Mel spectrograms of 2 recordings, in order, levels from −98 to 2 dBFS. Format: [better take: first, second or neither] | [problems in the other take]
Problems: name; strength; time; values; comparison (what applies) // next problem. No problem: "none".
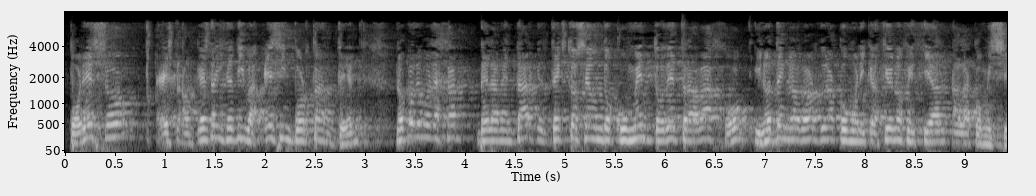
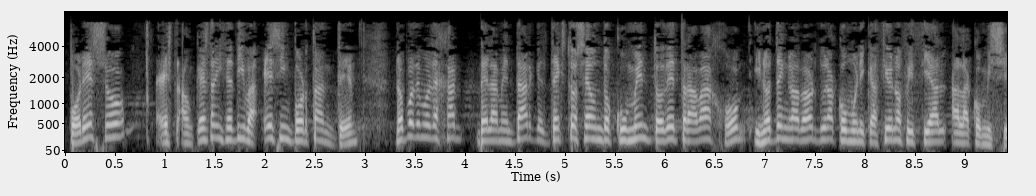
second | room echo; dies away in 1 s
